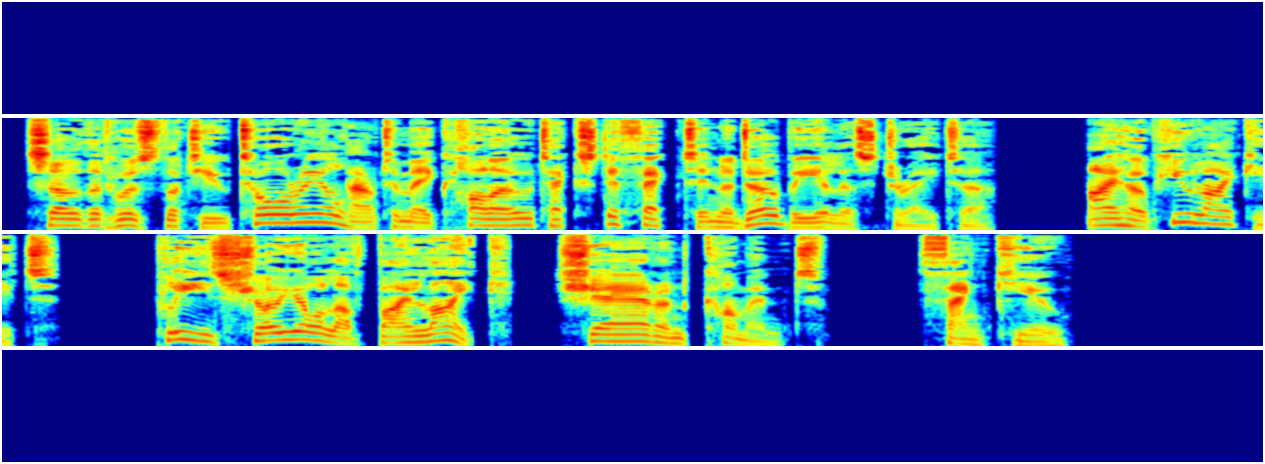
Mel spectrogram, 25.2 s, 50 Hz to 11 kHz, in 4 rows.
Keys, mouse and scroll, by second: 2.6 click, 2.7 ctrl+z, 5.1 ctrl+z, 7.2 click, 9.8 click, 14.0 click, 16.9 click, 19.5-19.8 scroll down 1, 21.8 click.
